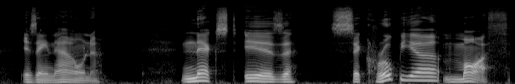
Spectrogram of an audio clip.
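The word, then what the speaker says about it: cecropia: adverb and ceaselessness is a noun next is secropia moth sycropia moth yes two words sacropia is spelled c c-e-c-r-o-p-i-a noun from 1885 a large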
